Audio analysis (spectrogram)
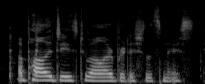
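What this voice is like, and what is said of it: Put-on British accent, quiet and sultry. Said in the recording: “when you talk with the accent, you suddenly become much more quiet and sultry as opposed to your normal loud American loudness”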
